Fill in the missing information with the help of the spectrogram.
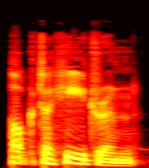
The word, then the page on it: octahedron: British English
